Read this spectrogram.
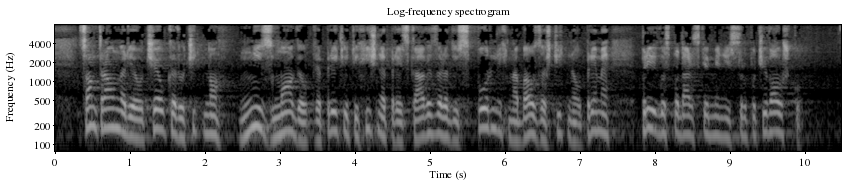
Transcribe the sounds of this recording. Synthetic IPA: sant̪ɾawnɛɾjɛɔt͡ʃewkɛɾɔt͡ʃit̪nɔ | nizmɔːɡəwpɾɛpɾeːt͡ʃit̪ixit͡ʃnɛpɾɛiskaːʋɛzaɾad̪ispoɾnixnabawzaʃt͡ʃiːt̪nɛɔpɾeːmɛpɾiɡɔspɔd̪aːɾskɛmːinist̪ɾupɔt͡ʃiʋawʃku

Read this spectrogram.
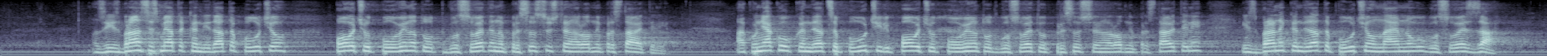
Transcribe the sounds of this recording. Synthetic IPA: zɐizbɾansismʲjat̪əkənd̪id̪at̪əpolˠut͡ʃilˠ | pɔvɛt͡ʃɛot̪̚polˠovinət̪əot̪ɡlˠɐsovɛt̪ɛnɐpɾisɤst̪vəʃi̥t̪ɛnɐɾɔd̪nipɾɛt̪st̪avit̪ɛlḭ | ɐkonʲakolˠkʊkɐnd̪ʲid̪at̪səpolˠut͡ʃilipɔvɛt͡ʃɛot̪̚polˠovinət̪əod̪ɡlˠɐsovɛt̪ɛot̪̚pɾisɤst̪vʃit̪ɛnɐɾɔd̪nipɾɛt̪st̪avit̪ɛli | izbɾanɛkənd̪id̪at̪əpolˠut͡ʃilˠnajmnɔɡʊɡlˠɐsovɛza

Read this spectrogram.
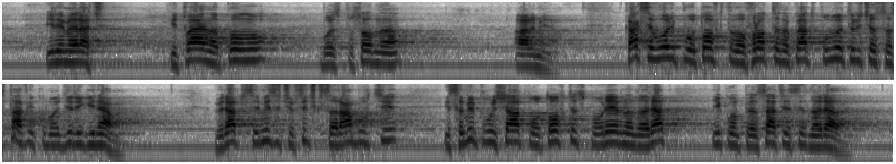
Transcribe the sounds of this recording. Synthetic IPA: ilɛmɛɾat͡ʃɛ̥ | it̪ovaɛnɐpɤlˠno | boɛsposɔbnə | aɾmḭjə̰ | kaksɛvɔd̪iplˠot̪ɔfkə̥t̪əvɐfɾɔt̪ːənɐkojat̪o̥pɐlˠuət̪ɐlit͡ʃət̪sɐst̪afikomɐnd̪iɾiɡʲinʲamɐ̰ | ɡoɾʲat̪ʊ̥sɛmislʲit͡ʃɛfsit͡ʃkʲi̥sɐɾamboft̪siː | sɐmipolˠuʃavɐt̪̚plˠot̪ɔfkʲi̥t̪ɛspovɾɛmɛnɐnɐɾʲat̪ikompɛnsat̪sijisɛnɐɾʲad̪ə̰

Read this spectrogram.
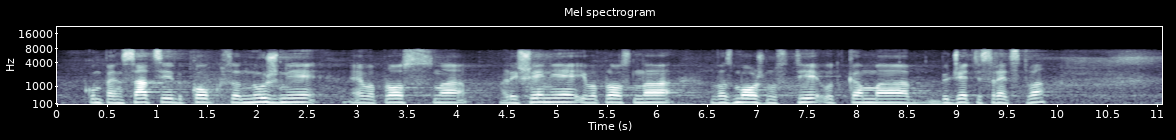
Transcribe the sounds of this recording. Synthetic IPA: kompɛnsat̪siːd̪okɔlˠkʊ̥sənuʒni | ɛ̰vɐpɾɔsnɐ | ɾɛʃɛniɛivɐpɾɔsnɐ | vɐzmɔʒnost̪iʔo̰t̪kəmbjud͡ʒɛt̪isɾɛt̪st̪və

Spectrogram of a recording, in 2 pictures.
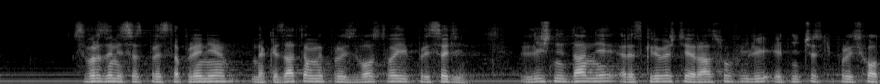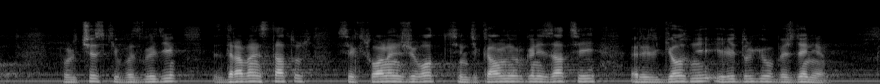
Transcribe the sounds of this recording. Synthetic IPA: svɤɾzɐnisɐspɾɛt̪st̪ɐplɛniənɐkɐzat̪ɛlˠnipɾoizvɔt̪st̪vəipɾisəd̪i | liʃnid̪anːiɾɐskɾivɐʃt̪iɾasofiliʔɛt̪nit͡ʃɛskipɾoisxɔt̪̚ | polʲit̪i̥t͡ʃɛskivɤzɡlʲɛd̪i | zd̪ɾavɛnst̪at̪ʊsː | ɛksualɛnʒivɔt̪sind̪ikalˠnioɾɡɐnizat̪siː | ɾɛliɡʲiɔzniʔilid̪ɾuɡ̟iʊbɛʒd̪ɛniə̰

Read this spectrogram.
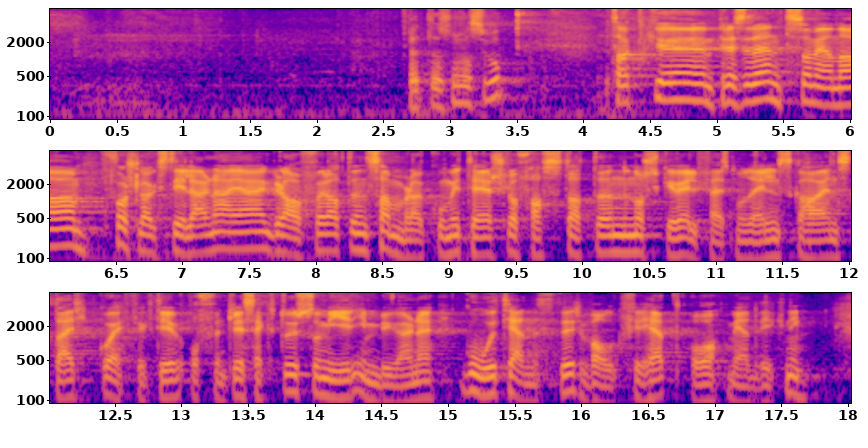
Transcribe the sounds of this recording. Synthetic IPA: pʰɛt̪əʂn̩ɔsʊ | t̪ʰɑkːpʰɾɛsɪd̪ɛnt̪sɔmeːnɑfɔʂɭɑːɡst̪ɪlæɳəæɾææɡlɑːfɔɾɑt̪̚d̪ɛnsɑmlɑkʰʊmɪt̪ʰeːəʂɭoːfɑst̪ɑt̪̚d̪ɛnnɔʂkəʋɛlfæɾsmʊd̪ɛln̩skɑlhɑːɛnst̪æɾkɔɛfəkt̪ʰiːʋɔfənt̪lɪsɛkt̪ʊɾsɔmjiːɾɪnbʏɡæɳə | ɡuːət̪ʰjeːnəst̪əɾʋɑlɡfɾiːheːt̪ɔmeːd̪ʋɪɾknɪŋ

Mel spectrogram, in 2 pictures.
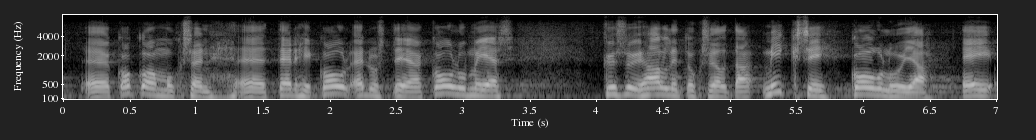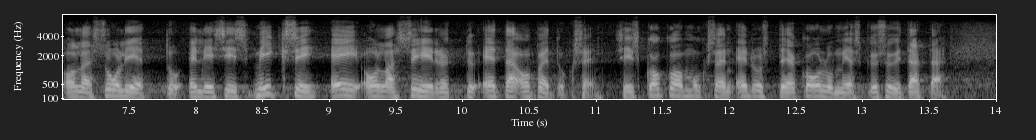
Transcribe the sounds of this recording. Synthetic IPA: kokomuksenːt̪erhikouluedust̪ɑjɑkoulumies | kysyihɑlːit̪ukselt̪ɑmiksikoulujɑeiʔolessuljet̪ːuʔelisiːsmiksieiʔolːɑssiːryt̪ːyʔet̪æopet̪uksḛnsiːskokoːmuksenʔḛdust̪ɑjɑkoulumieskysyit̪æt̪æ̰

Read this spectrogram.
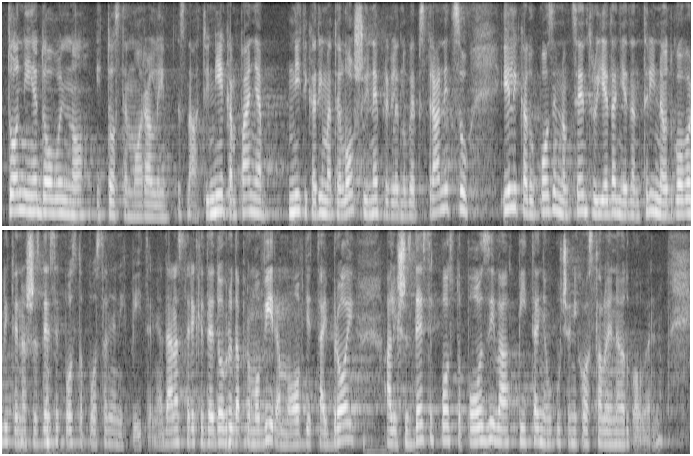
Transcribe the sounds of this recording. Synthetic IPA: t̪o̞ːnije̞d̪o̞ʋoʎno̞it̪o̞ːst̪e̞mo̞ːɾalizna̰t̪inije̞kampaɲa | nit̪ikad̪imat̪e̞lˠo̞ʃuine̞pɾeɡle̞d̪nuʋe̞bst̪ɾanit̪su | ilikad̪upo̞ziʋno̞mt̪se̞nt̪ɾuje̞d̪anje̞d̪ant̪ɾiːne̞o̞d̪ɡo̞ʋo̞ɾit̪e̞naʃe̞zd̪e̞se̞t̪̚po̞st̪o̞po̞st̪aʋʎenixpiːt̪ʰa̰ɲa̰d̪anast̪eɾe̞klid̪aje̞d̪o̞bɾod̪apɾo̞mo̞ʋiːɾamooːʋd̪jet̪aːjbɾo̞ːj | aliʃe̞zd̪e̞set̪̚po̞st̪o̞po̞ːziʋapiːt̪aɲauput͡ɕe̞nixo̞st̪alojeneo̞d̪ɡo̞̰ʋo̰ɾḛno

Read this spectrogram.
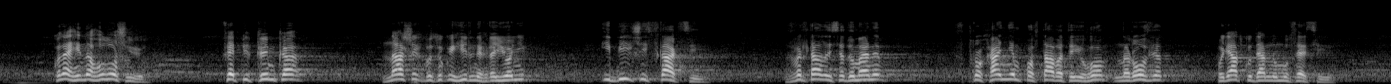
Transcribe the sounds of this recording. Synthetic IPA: kɔlˠɛɦɪnɐɦɔlˠɔʃʊjʊ | t̪sɛpʲid̪̚ːɾɪmkɐ | nɑʃɪxʋɪsɔkɔɦʲirnɪxrɐjɔnʲiw | ibʲilʲʃisʲtʲfɾɑkt͡sʲiji | zʋert̪ɑlˠɪsʲɐd̪ɔmɛnɛ | spɾɔxɑnʲːɐmpɔst̪ɑʋɪt̪ɪjɔɦɔnɐɾɔzɦlʲɐd̪̚ | pɔɾʲad̪̚kʊd̪ɛnːɔmʊsɛsʲijḭ

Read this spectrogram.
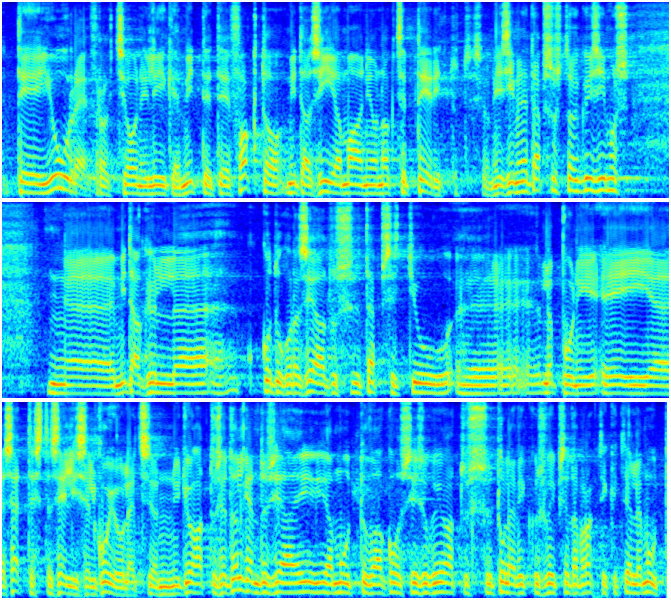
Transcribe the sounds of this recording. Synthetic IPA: t̪e̞ːjuːɾe̞frɑk̚t̪sio̞ːnʲiliːɡe̞mit̪ːet̪e̞ːfɑkt̪o̞mid̪̥ɑsiːjɑmɑːnio̞nɑkt̪se̞p̚t̪e̞ːɾit̪ːˑud̪̥seo̞ne̞simenet̪æpsust̪ɑvkysimus | mid̪̥ɑkyl | ko̞d̪uko̞rːɑse̞ɑd̪ust̪æpse̞lt̪ju | lɤpːuniejsæt̪ːe̞st̪ɑse̞lʲːise̞lkujule̞̰t̪seo̞nːyːd̪̥juɦɑt̪ːˑuset̪ɤlɡe̞nd̪usjɑjɑmuːt̪ːuvɑko̞ːsːejsuɡɑjuhɑt̪ːˑust̪ule̞vikˑusvɤjb̥se̞d̪ɑpɾrɑk̚t̪ikːˑɑt̪ːˑjælːe̞muːt̪ˑːɑ̥

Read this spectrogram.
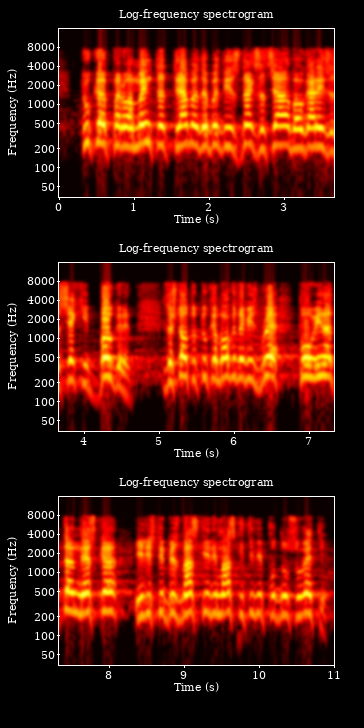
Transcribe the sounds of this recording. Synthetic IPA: t̪ukəpɐɾlˠɐmɛnt̪ət̪ːɾʲjabvəd̪ɐbɤd̪ɛznakzɐt̪sʲjalˠəbɐlˠɡaɾijəizɐfsɛkibɤlˠɡəɾɛt̪ | zɐʃt̪ɔt̪ot̪ukəmɔɡəd̪ɐviːzbɾojə | polˠʊvinət̪ənɛskə | ilist̪ɛbɛzmaskiilimaskit̪ɛvipod̪nosʊvɛt̪ʲɛ

